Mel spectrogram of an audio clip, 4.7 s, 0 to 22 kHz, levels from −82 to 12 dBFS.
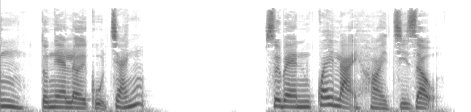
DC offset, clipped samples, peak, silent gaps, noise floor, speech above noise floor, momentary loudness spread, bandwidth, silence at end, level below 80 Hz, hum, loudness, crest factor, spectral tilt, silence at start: under 0.1%; under 0.1%; -8 dBFS; 1.78-2.29 s, 2.42-2.64 s; under -90 dBFS; over 68 dB; 6 LU; 16 kHz; 0.4 s; -50 dBFS; none; -22 LUFS; 16 dB; -4 dB/octave; 0 s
